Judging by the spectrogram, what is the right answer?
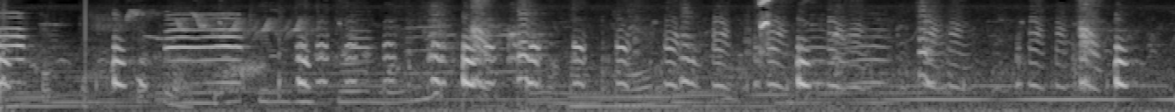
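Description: A flock of Eurasian coots calling: many short, sharp honking calls overlapping, several a second, with a few louder single calls standing out. This is a lure recording used to draw in migrating coots.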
